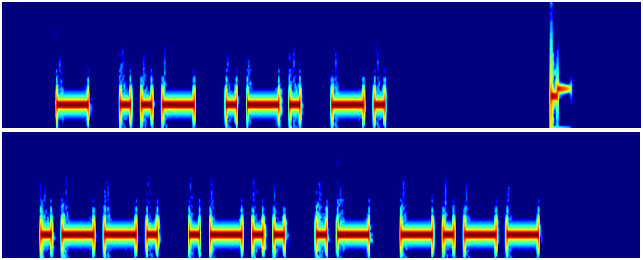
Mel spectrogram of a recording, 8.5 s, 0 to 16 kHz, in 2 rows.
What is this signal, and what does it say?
Morse code, heard as a keyed tone, about 17 wpm, 700 Hz. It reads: TURN PLAY
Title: Sentences from Top 200 Words - New Word Drill - 17wpm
